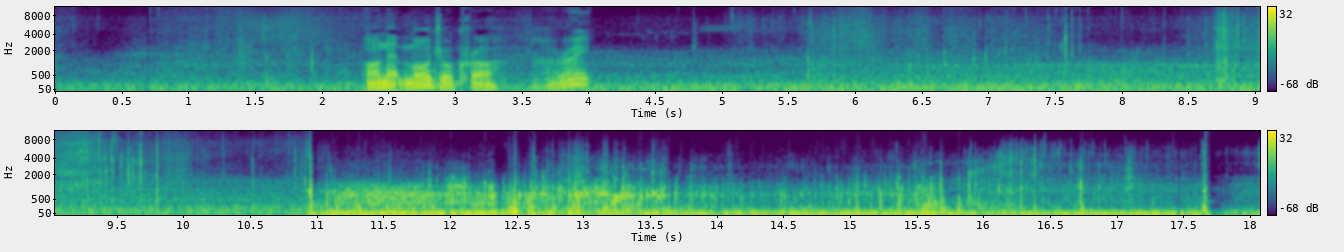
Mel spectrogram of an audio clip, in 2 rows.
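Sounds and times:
water lapping against camera: 0:05.1 - 0:08.0
muffled underwater gurgling: 0:10.9 - 0:16.4.

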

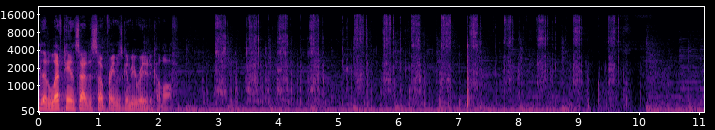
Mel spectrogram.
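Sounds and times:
hand ratchet ratcheting: 0:02.7 - 0:10.1.

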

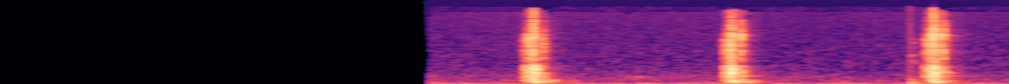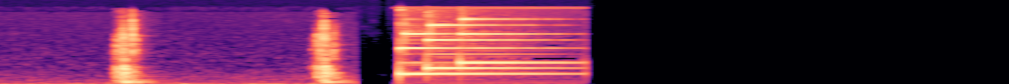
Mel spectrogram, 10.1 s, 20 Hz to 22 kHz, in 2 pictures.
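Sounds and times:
clock ticking: 0:02.5 - 0:04.0, 0:04.6 - 0:04.9, 0:05.6 - 0:05.9, 0:06.6 - 0:06.8.

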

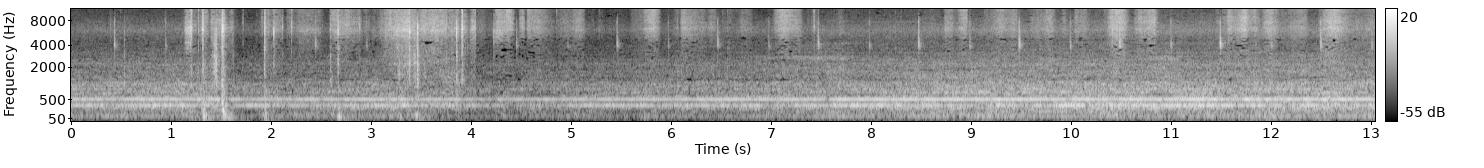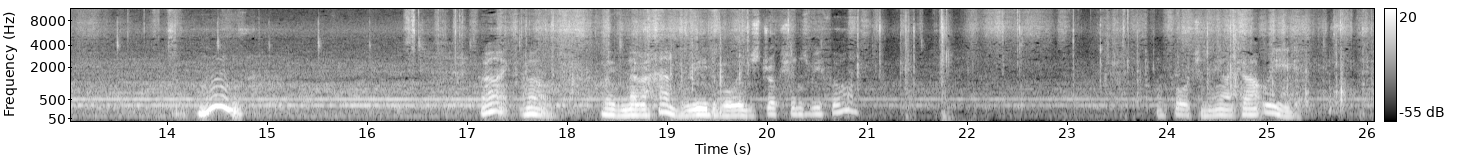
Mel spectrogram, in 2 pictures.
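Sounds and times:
background hum: 0:00.0 - 0:26.0
paper rustling under hands: 0:01.2 - 0:06.3, 0:16.4 - 0:26.0.

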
